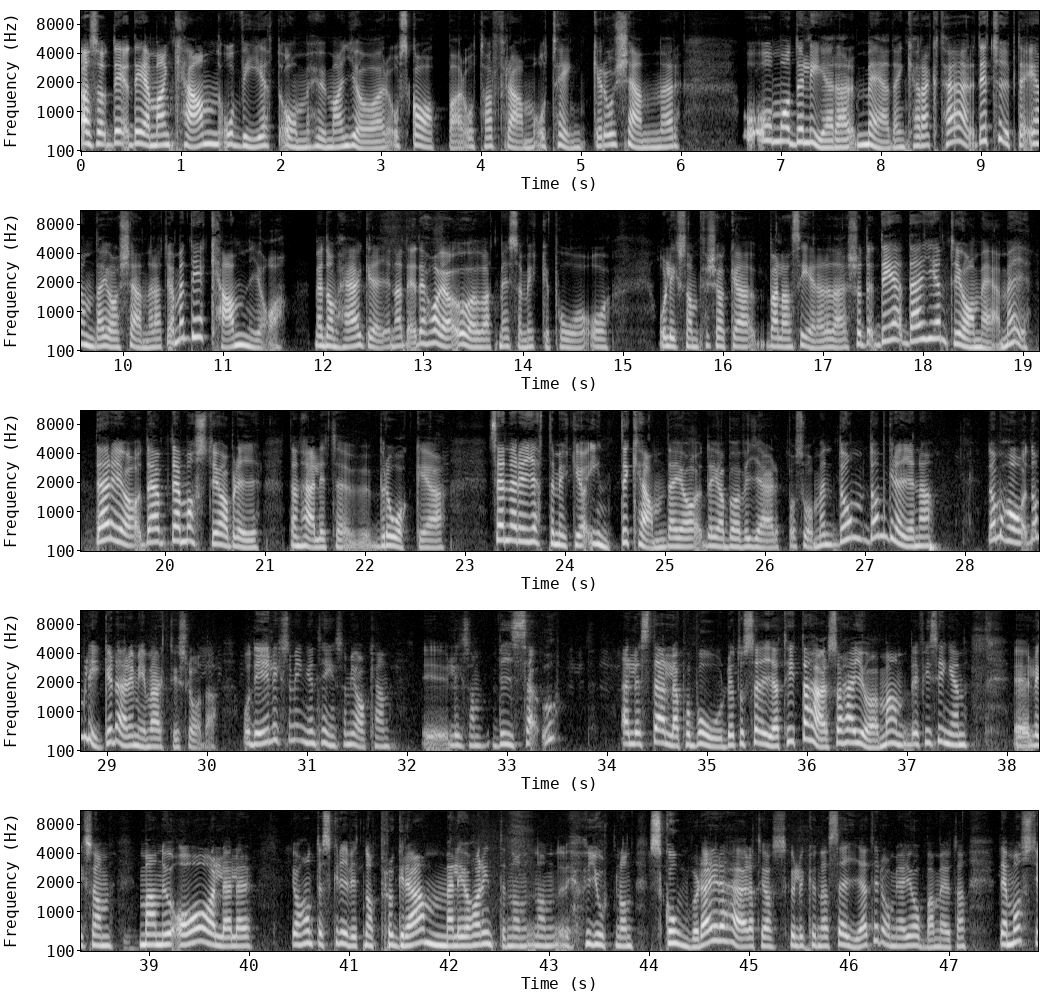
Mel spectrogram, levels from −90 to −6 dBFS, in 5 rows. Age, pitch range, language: 30-49, 190-265 Hz, Swedish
